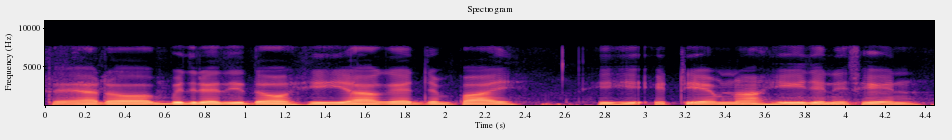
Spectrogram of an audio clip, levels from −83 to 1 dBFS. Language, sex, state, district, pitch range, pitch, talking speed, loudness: Chakma, male, Tripura, Unakoti, 115-125 Hz, 115 Hz, 175 wpm, -16 LUFS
